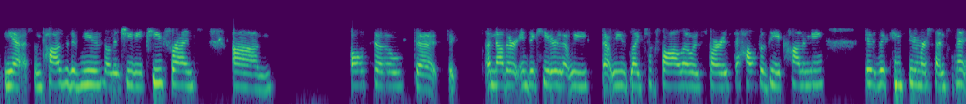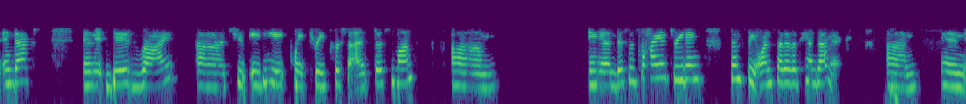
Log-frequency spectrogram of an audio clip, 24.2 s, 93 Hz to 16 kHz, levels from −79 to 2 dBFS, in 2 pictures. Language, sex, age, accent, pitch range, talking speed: English, female, 20-39, American, 225-255 Hz, 145 wpm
